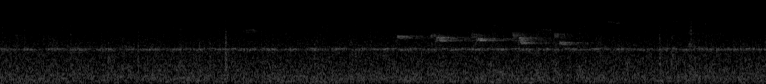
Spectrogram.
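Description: Bush ambience: a bird gives a brief run of short high notes, stepping downward, about four seconds in, over a steady thin high-pitched insect drone.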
